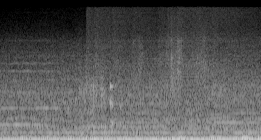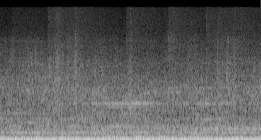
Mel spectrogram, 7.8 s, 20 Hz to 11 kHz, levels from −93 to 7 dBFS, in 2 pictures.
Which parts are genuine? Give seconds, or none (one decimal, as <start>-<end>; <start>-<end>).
0.0-0.9; 1.7-2.4; 4.0-7.8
